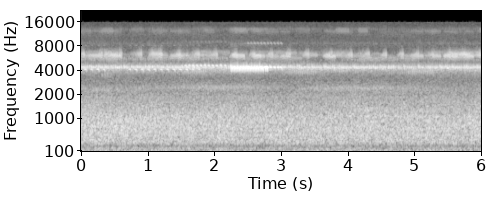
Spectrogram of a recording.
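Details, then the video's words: Crickets at night: a steady, high-pitched trilling chorus runs throughout, with one louder, sharper trill rising above it for about half a second near the middle. "Soothing Cricket Sounds"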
